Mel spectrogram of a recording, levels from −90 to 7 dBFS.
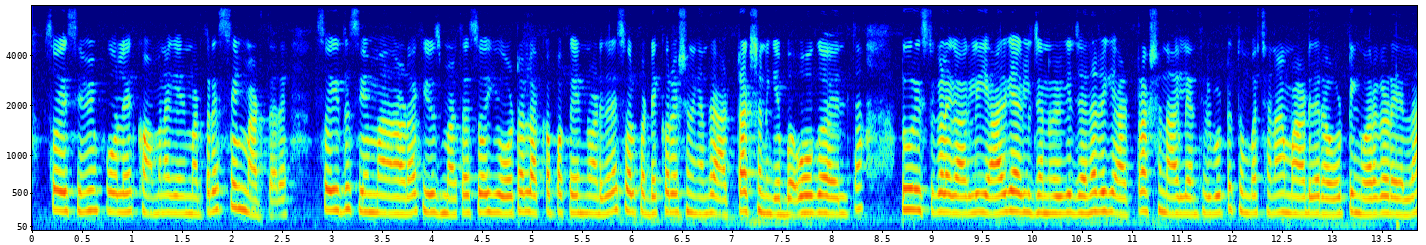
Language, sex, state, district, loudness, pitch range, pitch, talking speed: Kannada, female, Karnataka, Gulbarga, -18 LUFS, 225-255 Hz, 240 Hz, 180 wpm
